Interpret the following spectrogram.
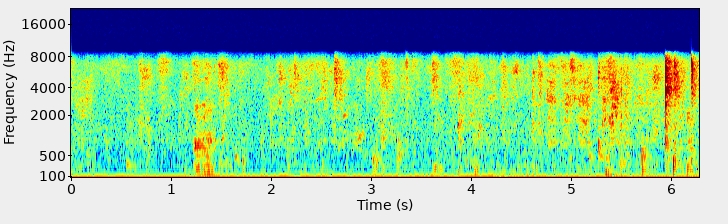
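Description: Shih Tzu puppies play-fighting with an adult dog: small whimpers among scuffling and light clicks of paws and claws on a laminate floor.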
